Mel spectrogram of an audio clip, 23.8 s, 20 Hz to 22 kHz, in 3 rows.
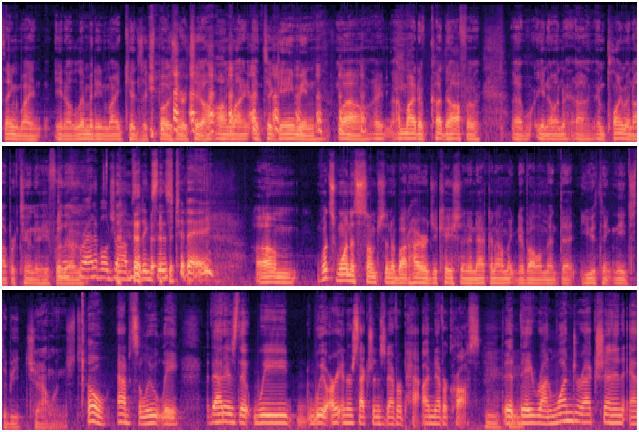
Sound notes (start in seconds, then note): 1.8 laughing; 9.2 laughing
